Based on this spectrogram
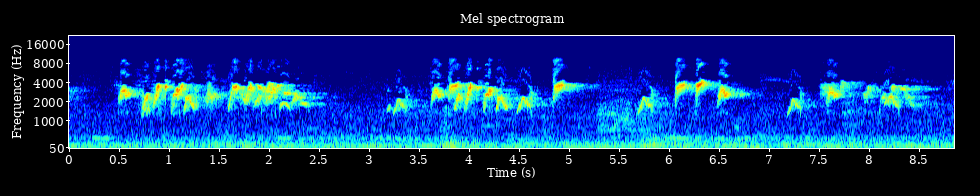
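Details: Red-whiskered bulbul singing in the Quang Tri regional tone for voice training: clear, chattering whistled phrases of fast slurred notes, repeated in several bursts with brief silences, low steady background hum.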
